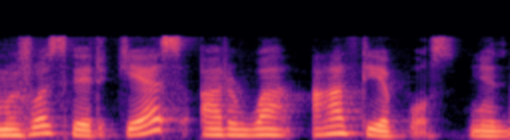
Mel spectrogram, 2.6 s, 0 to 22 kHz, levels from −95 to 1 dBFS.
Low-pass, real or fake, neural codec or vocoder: 7.2 kHz; fake; codec, 16 kHz, 0.5 kbps, FunCodec, trained on LibriTTS, 25 frames a second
